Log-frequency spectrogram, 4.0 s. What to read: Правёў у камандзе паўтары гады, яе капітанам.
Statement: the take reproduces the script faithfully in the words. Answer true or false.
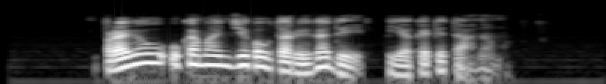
true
